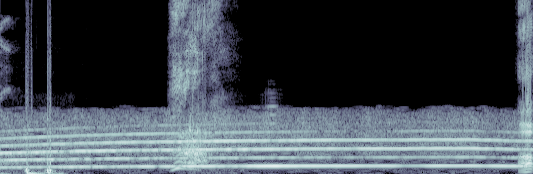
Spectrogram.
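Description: A siren wail, one long tone that rises slowly in pitch and then holds steady. A few short knocks come at the very start.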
